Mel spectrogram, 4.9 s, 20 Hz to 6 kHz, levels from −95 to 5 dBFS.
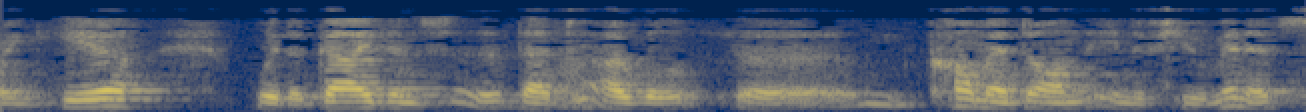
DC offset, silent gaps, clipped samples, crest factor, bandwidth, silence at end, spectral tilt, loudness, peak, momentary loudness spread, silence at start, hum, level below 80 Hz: under 0.1%; none; under 0.1%; 18 dB; 5 kHz; 0 s; -9 dB/octave; -26 LUFS; -8 dBFS; 12 LU; 0 s; none; -74 dBFS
